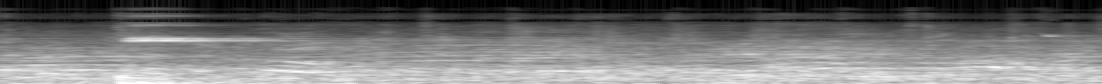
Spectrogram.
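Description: Crowd chatter in a large echoing gymnasium. About half a second in come a couple of low thuds and a short high-pitched note.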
